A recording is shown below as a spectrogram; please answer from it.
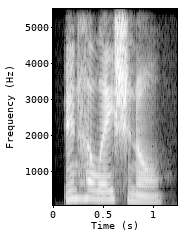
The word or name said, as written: inhalational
